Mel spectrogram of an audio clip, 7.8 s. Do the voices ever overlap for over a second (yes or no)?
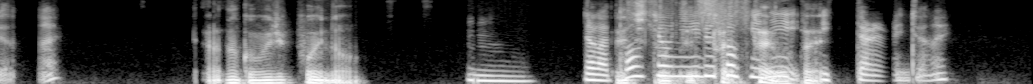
yes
